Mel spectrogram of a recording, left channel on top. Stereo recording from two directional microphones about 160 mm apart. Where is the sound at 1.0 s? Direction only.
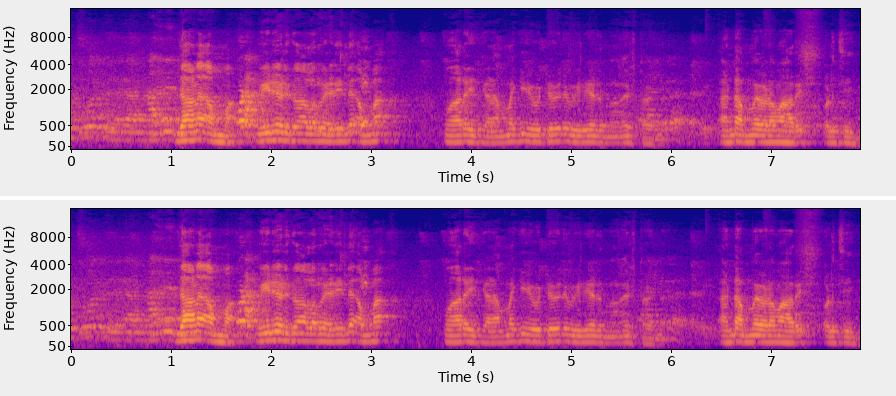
5° left (ahead or behind).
